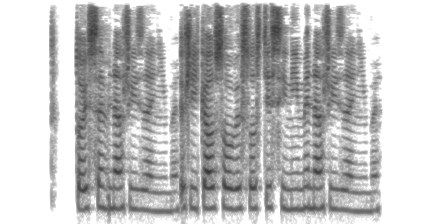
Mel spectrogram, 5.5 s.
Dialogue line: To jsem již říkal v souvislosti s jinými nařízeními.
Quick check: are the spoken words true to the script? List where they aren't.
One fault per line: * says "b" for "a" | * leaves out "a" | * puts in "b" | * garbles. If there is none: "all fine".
* says "nařízeními" for "již"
